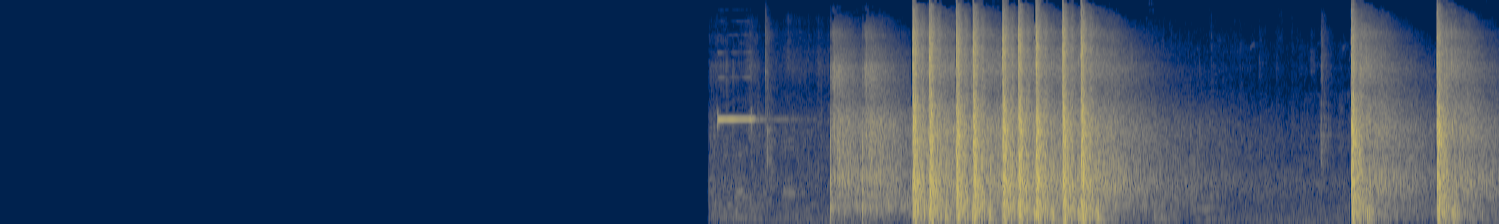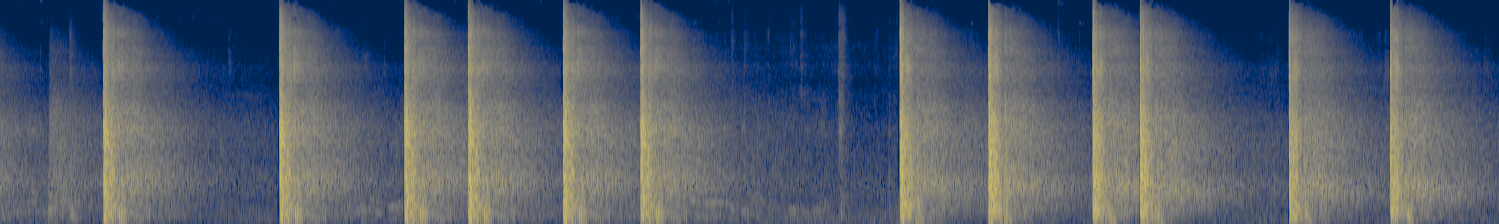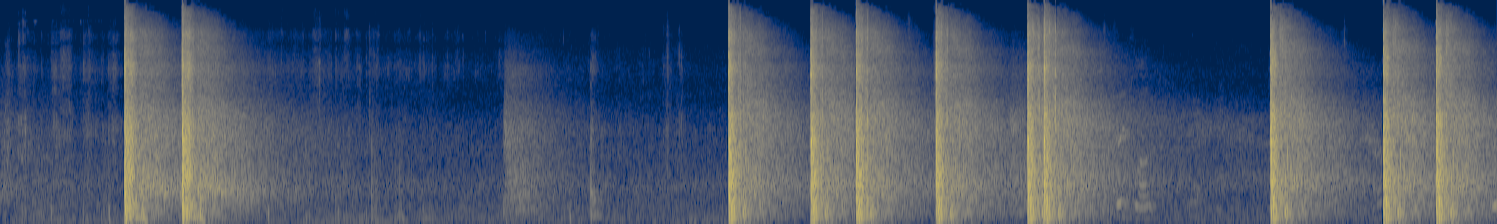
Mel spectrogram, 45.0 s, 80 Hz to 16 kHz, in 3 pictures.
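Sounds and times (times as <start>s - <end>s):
rifle shots with echo: 8.3s - 12.0s, 13.5s - 17.1s, 17.8s - 22.3s, 24.0s - 29.8s, 31.2s - 32.8s, 37.2s - 41.4s, 42.6s - 44.9s.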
